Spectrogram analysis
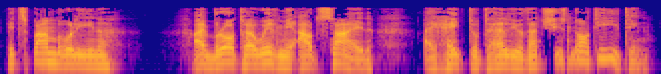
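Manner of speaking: put-on a touch of a pleading old gentleman; worried Signor Rossi. A narrator's reading. Signor Rossi telling the hotel owners his dog won't eat, fretful.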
